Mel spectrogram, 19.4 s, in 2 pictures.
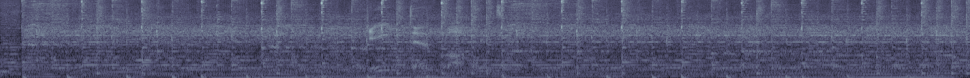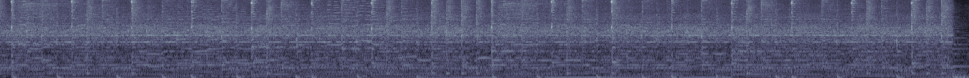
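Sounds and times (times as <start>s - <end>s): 
battle music: 0.2s - 19.3s.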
